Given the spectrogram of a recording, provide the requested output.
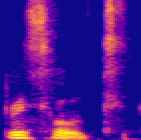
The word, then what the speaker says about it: result: And as a result as a result no result result in the second syllable.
